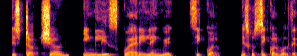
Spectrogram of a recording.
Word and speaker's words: SQL: अब इसका नाम जो है पहले SEQUEL सीक्वल था, अब इसका SQL हो गया है और सीक्वल ही पढ़ते हैं, इसको प्रोनाउंस करते हैं।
